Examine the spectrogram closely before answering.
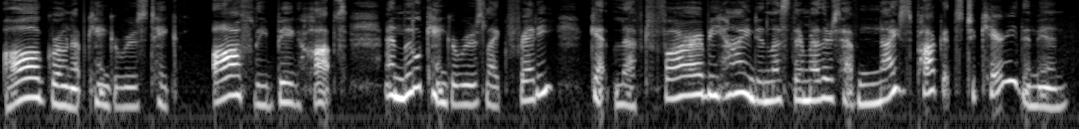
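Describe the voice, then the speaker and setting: A woman narrates a children's storybook with deliberate, dramatic phrasing. Her pitch moves freely and her voice has a husky, breathy grain. The sound is close and dry. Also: expressive, a bit bright, no room sound. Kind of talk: expressive read-aloud narration for children.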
